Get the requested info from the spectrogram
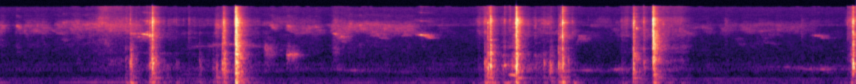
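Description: Sharp plastic clicks and knocks from a hand on the handle of a closed electric sandwich maker that is heating a sheet of EVA foam: a few scattered ones, the sharpest about two and a half seconds in, then a cluster about halfway through and two more soon after.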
